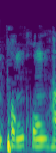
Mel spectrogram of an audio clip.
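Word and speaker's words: 砰訇: 好，这两个字念烹轰哈，烹轰烹，发音跟烹饪的烹一样哈，轰发音跟轰炸的轰一样哈，烹轰翻腾哈，就是翻动的样子哈，那个声音哈，山水因海涨而颤抖，我们也不害怕。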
